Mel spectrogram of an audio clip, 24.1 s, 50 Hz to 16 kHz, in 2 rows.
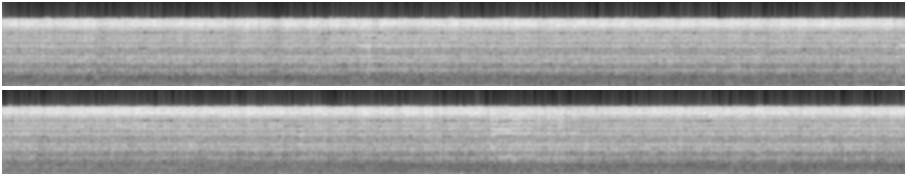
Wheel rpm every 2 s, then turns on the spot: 200, 200, 200, 200, 200, 200, 200, 200, 200, 200, 200, 200.
none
